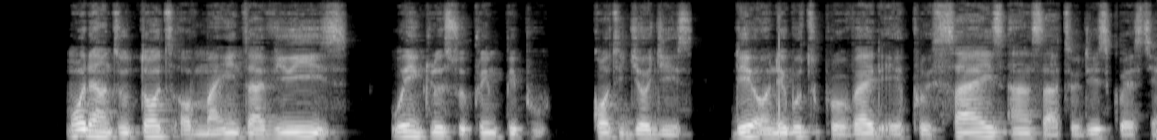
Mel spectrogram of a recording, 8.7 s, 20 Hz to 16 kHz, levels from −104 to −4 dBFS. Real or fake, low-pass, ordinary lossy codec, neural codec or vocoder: real; 14.4 kHz; none; none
